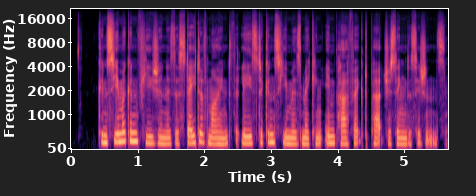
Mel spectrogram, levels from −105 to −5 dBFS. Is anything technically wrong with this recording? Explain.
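No, nothing is technically wrong with this audio.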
